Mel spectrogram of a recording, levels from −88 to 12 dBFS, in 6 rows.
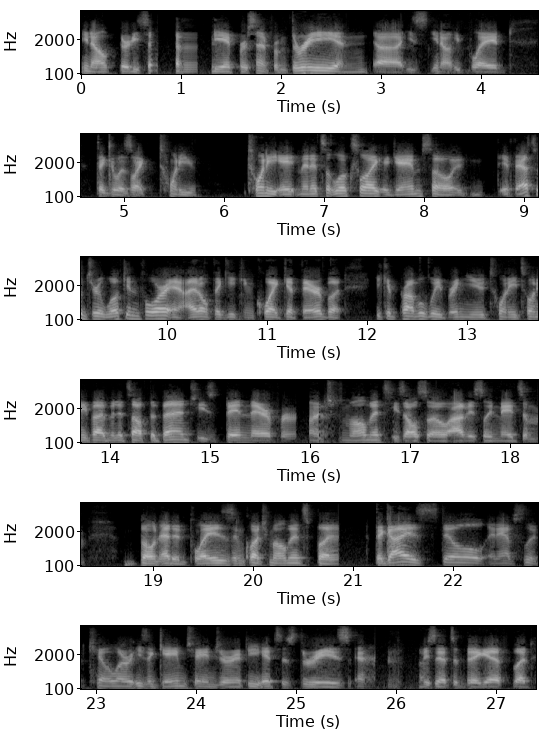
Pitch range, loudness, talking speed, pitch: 105-130 Hz, -23 LUFS, 210 wpm, 115 Hz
